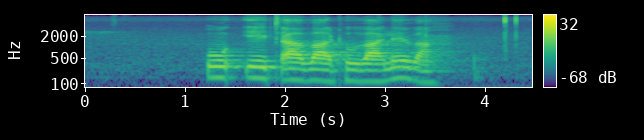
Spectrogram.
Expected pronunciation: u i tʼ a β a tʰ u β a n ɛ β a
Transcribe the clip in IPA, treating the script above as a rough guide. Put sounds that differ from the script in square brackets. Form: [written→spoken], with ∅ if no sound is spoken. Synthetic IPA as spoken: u i tʼ a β a tʰ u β a n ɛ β a

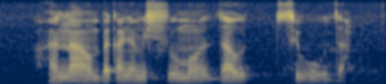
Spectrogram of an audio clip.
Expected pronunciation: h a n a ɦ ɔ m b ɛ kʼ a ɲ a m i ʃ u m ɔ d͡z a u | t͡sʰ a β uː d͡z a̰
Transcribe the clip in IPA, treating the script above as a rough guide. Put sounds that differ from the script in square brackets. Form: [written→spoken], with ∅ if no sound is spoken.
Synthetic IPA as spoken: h a n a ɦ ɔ m b ɛ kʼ a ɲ a m i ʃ u m ɔ d͡z a u | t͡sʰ [a→i] β uː d͡z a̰

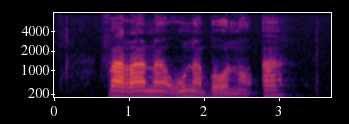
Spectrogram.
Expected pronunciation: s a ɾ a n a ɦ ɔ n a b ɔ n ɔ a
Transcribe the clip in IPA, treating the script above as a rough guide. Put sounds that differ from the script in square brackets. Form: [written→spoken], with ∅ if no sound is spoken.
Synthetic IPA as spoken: [s→f] a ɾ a n a ɦ [ɔ→u] n a b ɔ n ɔ a

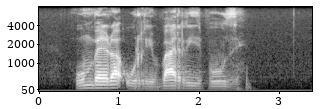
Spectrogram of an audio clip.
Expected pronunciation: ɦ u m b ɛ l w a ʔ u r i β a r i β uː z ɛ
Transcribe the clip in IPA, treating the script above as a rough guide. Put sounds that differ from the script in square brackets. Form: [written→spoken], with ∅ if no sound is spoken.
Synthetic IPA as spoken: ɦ u m b ɛ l w a ʔ u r i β a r i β uː z ɛ

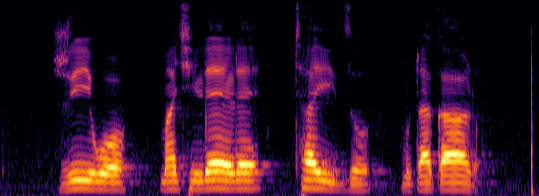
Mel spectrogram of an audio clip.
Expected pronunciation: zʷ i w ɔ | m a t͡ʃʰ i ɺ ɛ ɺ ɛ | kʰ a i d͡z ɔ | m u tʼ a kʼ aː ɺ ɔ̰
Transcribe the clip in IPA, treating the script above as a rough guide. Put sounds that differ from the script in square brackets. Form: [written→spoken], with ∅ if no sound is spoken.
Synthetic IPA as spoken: zʷ i w ɔ | m a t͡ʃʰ i ɺ ɛ ɺ ɛ | [kʰ→tʰ] a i d͡z ɔ | m u tʼ a kʼ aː ɺ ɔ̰

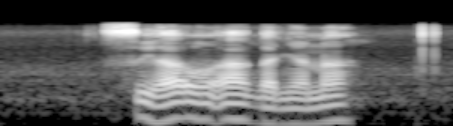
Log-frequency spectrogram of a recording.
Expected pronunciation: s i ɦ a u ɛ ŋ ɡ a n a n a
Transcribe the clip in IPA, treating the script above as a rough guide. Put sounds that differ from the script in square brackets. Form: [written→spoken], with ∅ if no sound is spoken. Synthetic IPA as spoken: s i ɦ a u [ɛ→a] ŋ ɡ a [n→ɲ] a n a

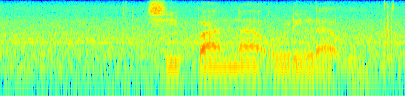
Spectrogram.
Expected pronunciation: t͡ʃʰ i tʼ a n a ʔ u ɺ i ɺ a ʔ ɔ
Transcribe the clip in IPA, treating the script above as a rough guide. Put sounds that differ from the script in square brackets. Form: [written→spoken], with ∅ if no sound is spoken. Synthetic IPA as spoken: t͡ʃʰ i [tʼ→pʼ] a n a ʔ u ɺ i ɺ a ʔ [ɔ→u]

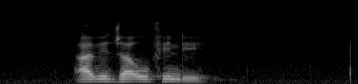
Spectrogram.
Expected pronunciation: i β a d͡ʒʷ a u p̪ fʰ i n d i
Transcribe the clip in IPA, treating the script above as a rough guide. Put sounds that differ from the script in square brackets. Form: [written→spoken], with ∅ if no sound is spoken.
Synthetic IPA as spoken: [i→a] β [a→i] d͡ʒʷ a u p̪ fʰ i n d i

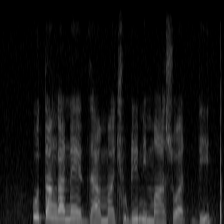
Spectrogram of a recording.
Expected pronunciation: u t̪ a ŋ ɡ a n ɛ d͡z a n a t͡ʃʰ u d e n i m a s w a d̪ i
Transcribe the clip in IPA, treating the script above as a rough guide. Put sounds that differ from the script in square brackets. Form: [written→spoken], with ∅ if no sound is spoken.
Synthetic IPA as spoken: u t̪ a ŋ ɡ a n ɛ d͡z a [n→m] a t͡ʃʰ u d e n i m a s w a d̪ i

